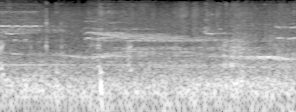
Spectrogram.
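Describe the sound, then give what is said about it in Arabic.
A camel groans and bellows in long, drawn-out tones over a rough, noisy outdoor background, with a brief sharp knock partway through; no one speaks. “شو عندكم بوش ولا غنم؟ بوش ها؟”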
